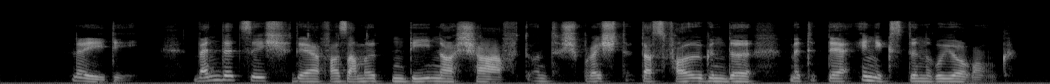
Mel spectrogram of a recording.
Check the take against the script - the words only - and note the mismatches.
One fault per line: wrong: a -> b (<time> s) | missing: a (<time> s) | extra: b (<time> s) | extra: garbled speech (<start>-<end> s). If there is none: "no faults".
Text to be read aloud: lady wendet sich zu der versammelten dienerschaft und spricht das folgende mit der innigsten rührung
missing: zu (2.9 s)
